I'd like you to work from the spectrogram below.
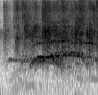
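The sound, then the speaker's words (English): Audience giving a round of applause at a live show, a full burst of clapping that swells in the first half-second and then holds at a loud, steady level. “So if you guys want to just give a random round of applause, so it looks like a show”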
